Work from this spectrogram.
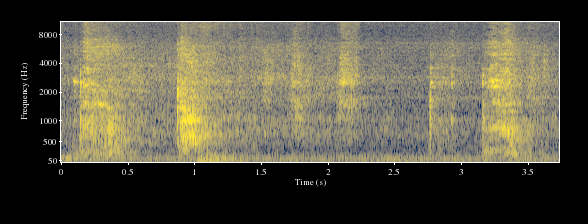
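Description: Mutton pieces scraped and stirred in a hot pan over a raised gas flame for curry, with several distinct spatula strokes over a faint steady sizzle, close and fairly quiet, no talking.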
